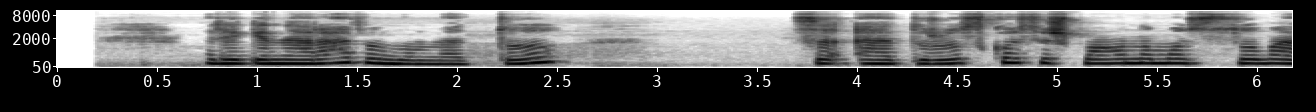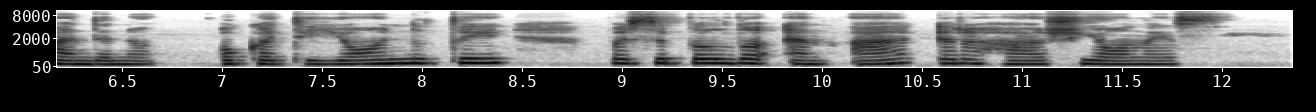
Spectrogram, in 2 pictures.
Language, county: Lithuanian, Tauragė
